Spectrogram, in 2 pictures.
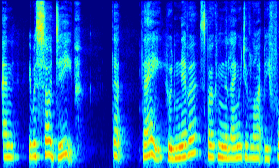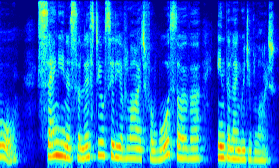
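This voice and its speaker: Middle-aged woman, spiritual teacher; earnest, flowing delivery, mid-pitched, laughs easily. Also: a little slow, darkish tone. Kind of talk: casual spiritual talk.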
